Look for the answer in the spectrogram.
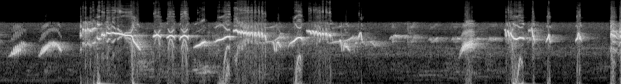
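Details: Oriental magpie-robin (kacer) singing ngentrok style: two short rising whistles, then a long, fast medley of chattering, whistled and trilled notes punctuated by sharp clicks.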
